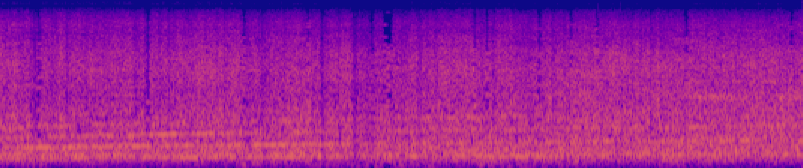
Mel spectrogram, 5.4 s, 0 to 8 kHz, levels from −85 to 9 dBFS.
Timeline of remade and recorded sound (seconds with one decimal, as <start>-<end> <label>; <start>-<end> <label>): 0.0-5.4 recorded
